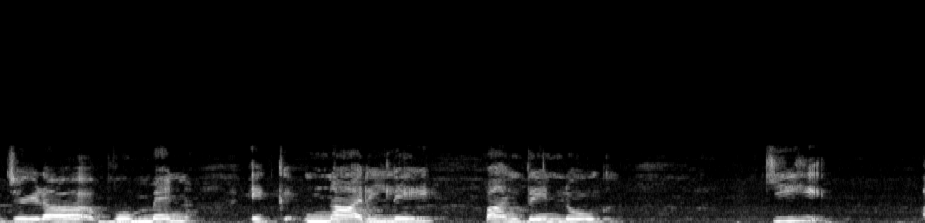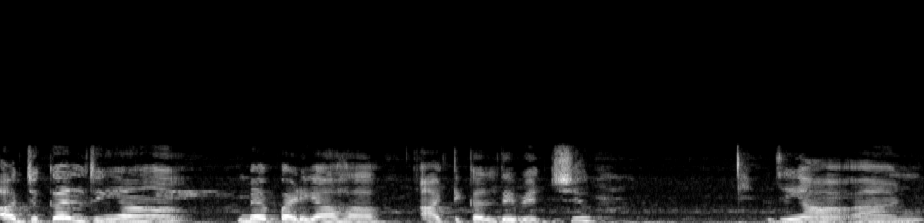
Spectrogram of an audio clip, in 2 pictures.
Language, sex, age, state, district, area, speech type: Dogri, female, 18-30, Jammu and Kashmir, Jammu, urban, spontaneous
